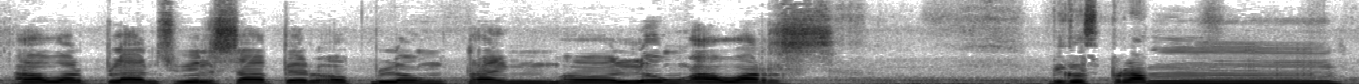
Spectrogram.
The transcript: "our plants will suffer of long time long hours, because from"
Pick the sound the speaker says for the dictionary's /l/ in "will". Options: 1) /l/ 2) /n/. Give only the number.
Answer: 1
